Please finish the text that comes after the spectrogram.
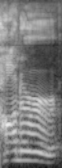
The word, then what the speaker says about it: honor: Il y a cette Battle Without Honor, honor, pardon, on prononce pas le H.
